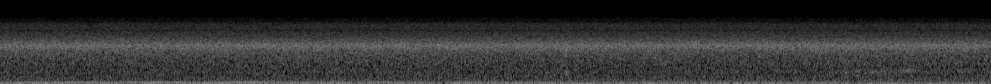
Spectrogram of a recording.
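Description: Steady, even hiss, strongest in the upper-middle range, with a low hum underneath and no distinct events.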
